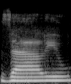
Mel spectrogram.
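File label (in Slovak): "záliv", Slovak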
